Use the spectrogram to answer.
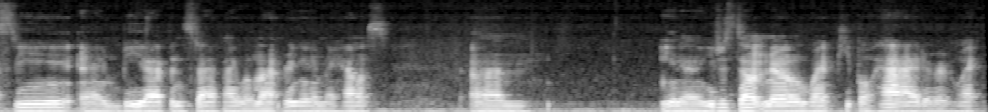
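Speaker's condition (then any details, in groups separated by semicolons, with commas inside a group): Cerebral palsy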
